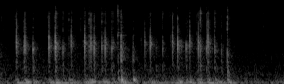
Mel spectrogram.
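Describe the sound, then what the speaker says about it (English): Rapid typing on a computer keyboard, a dense run of close, crisp key clicks with no pauses, heard alone. "Typing fast"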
